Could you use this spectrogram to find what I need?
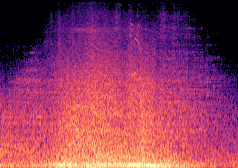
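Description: A train rushes past with a loud roar.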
